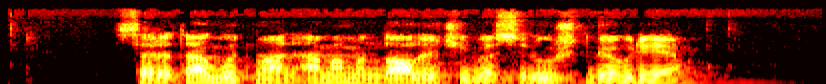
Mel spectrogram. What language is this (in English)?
Central Kurdish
